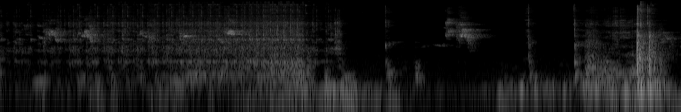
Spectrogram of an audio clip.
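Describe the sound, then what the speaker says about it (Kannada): Sewing machine stitching cloth onto an old blouse, a steady rapid whirring run for about three seconds, then short stop-start bursts separated by pauses, heard close with no talk. "ಈ ಕಡೆದನ್ನು ನಾವು ಸ್ವಲ್ಪ ಬಟ್ಟೆ ಕೊಟ್ಟು ಹೊಲ್ಕೋಬೇಕು"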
